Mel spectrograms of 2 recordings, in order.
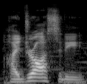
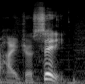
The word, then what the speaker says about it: Hydrocity: 50.5% to 49.5% said that it was Hydrocity, like velocity, over Hydrocity.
